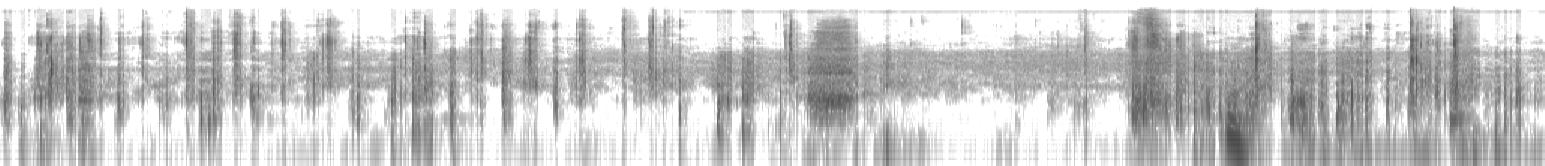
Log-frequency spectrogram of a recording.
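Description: Close-up chewing and crunching of a mouthful of food, with wet crackles and clicks, easing off for a couple of seconds in the middle. Near the end the chewing gets louder, with a brief low sound falling in pitch.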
